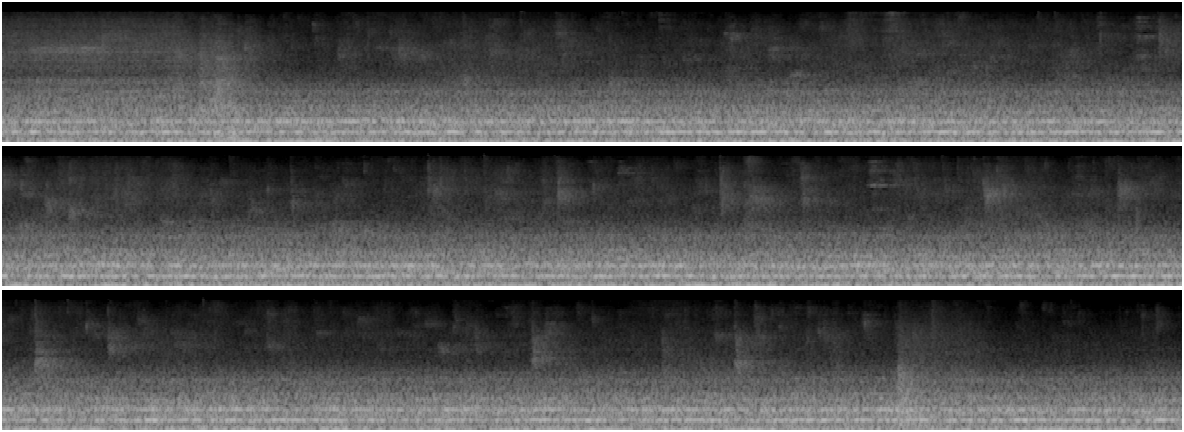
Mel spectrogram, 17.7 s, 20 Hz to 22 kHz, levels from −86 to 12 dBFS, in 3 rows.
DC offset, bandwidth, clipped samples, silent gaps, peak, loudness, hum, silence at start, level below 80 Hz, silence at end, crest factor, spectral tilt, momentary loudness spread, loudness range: under 0.1%; 15.5 kHz; under 0.1%; none; -8 dBFS; -22 LUFS; none; 0 s; -28 dBFS; 0 s; 12 dB; -7 dB/octave; 2 LU; 1 LU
